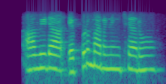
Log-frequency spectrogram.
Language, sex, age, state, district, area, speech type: Telugu, female, 30-45, Andhra Pradesh, Krishna, urban, conversation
